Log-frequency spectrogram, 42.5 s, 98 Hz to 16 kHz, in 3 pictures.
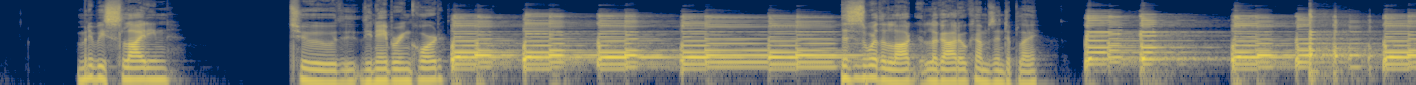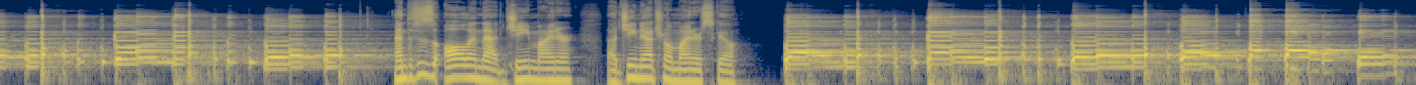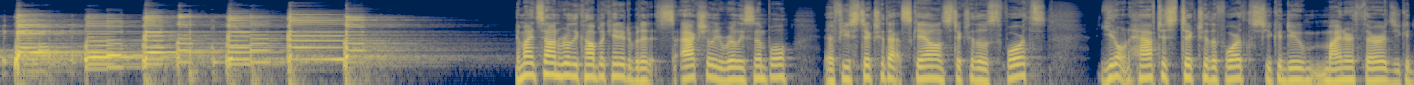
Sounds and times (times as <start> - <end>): Speech: 0.8 - 1.8, 2.9 - 4.5, 8.4 - 10.4, 18.1 - 21.6, 33.5 - 38.8, 39.4 - 42.4.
